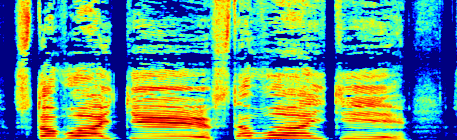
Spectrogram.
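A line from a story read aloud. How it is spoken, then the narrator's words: Old beaver shouting. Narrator (Russian): закричал старый бобр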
